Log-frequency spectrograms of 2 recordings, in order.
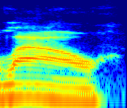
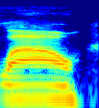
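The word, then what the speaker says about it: Lowe: Lao. Brandon Laauo. Spel. Is it low? Yes, it's spelled low, but it's pronounced Lao.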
